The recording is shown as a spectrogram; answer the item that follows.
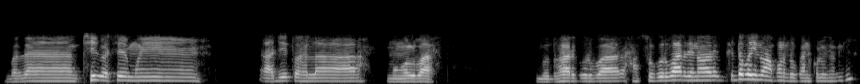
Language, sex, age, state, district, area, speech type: Odia, male, 45-60, Odisha, Nuapada, urban, conversation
